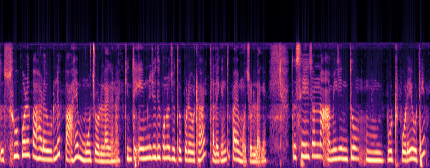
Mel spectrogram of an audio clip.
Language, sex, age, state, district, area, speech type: Bengali, female, 45-60, West Bengal, Jhargram, rural, spontaneous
